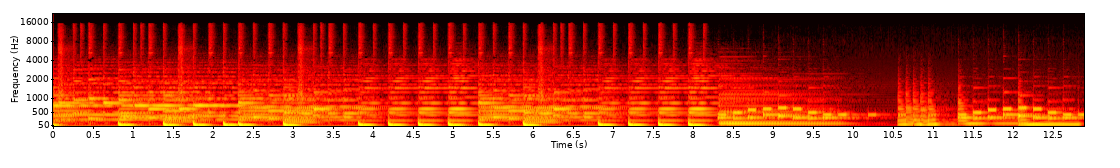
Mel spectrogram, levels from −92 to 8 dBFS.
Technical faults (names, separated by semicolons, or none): mains buzz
